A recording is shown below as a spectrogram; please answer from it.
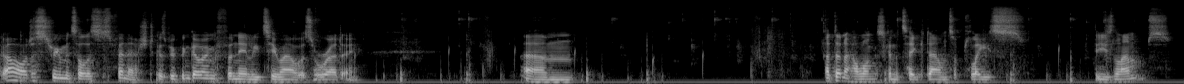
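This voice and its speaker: Casual male game streamer with creaky voice. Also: mid-range voice, a little hiss or hum. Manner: thinking aloud, rambling.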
